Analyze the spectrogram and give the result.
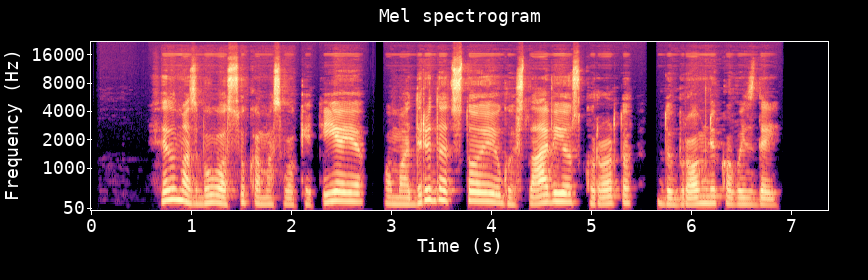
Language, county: Lithuanian, Šiauliai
